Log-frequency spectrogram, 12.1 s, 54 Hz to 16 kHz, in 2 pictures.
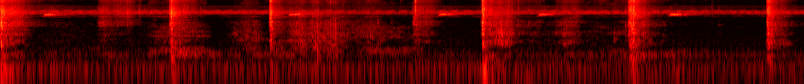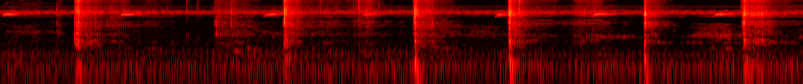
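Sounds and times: weeds swishing cut: 0.0s - 5.1s, 5.7s - 12.0s
crickets trilling: 0.0s - 12.0s.

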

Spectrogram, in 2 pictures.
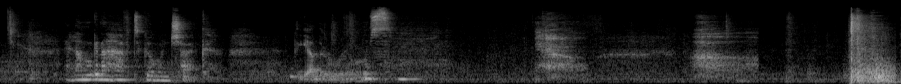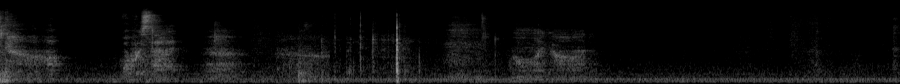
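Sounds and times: breathy breathing: 2.3s - 2.9s, 5.4s - 7.6s
woman whispering: 5.3s - 5.9s, 10.2s - 10.9s, 14.1s - 15.1s
loud thump: 8.5s - 9.1s.

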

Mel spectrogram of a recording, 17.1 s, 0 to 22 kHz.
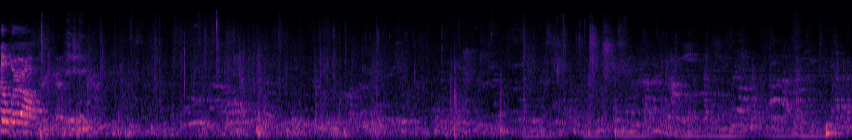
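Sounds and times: children chattering: 0.0s - 17.0s
knocks and shuffling: 0.7s - 12.4s.

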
